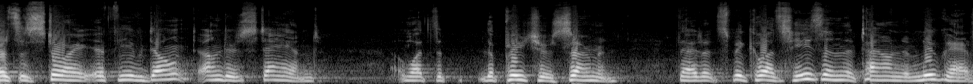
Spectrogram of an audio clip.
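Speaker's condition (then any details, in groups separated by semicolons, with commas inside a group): Essential tremor; more than half of life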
